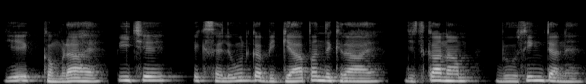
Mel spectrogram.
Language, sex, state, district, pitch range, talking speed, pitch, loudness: Hindi, male, Bihar, Kishanganj, 145-180 Hz, 165 wpm, 160 Hz, -23 LUFS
